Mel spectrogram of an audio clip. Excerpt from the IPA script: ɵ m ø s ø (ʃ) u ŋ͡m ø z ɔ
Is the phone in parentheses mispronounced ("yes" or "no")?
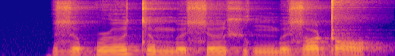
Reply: no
